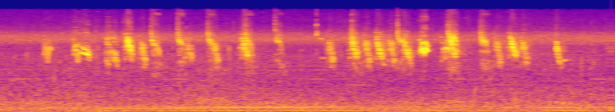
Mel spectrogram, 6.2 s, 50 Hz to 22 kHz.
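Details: Sparrows flocking in to be fed at a Tenmangu shrine on 18 August 2020 keep up a continuous, busy stream of sharp high chirps and twitters, with many notes overlapping throughout.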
